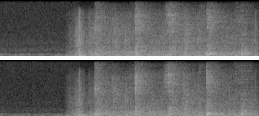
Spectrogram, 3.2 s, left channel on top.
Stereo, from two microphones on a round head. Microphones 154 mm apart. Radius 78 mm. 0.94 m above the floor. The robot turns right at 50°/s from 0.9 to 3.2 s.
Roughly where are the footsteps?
Centre.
